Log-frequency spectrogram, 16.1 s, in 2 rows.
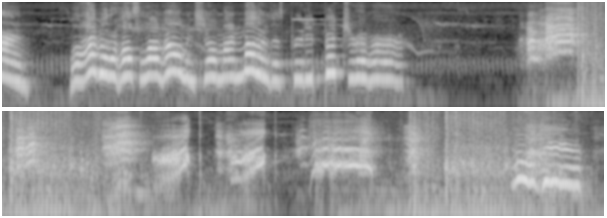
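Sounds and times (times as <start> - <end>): bird squawks: 6.9 - 16.0
rough flapping noise: 7.5 - 10.1, 13.1 - 16.0.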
